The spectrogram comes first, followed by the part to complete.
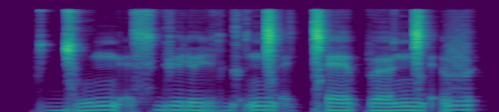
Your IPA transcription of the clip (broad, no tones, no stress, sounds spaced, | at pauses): ɡ͡ǀ u ŋ ɛ̰ s ɡ y ɾ y r ɡ ə̰ ŋ͡ǀ ɛ̰ ǀ ɛ p œ ŋ͡ǀ ɛ̰ v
